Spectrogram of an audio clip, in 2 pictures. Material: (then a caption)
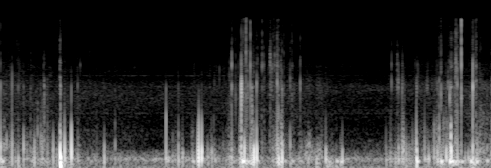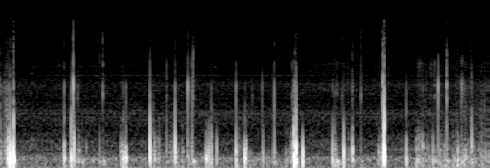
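Waxed fabric. Long pink nails grip, crinkle and scratch a colorful patchwork beeswax fabric food wrap bunched over a microphone. Dense, sharp crackles and scratchy rustles, with a low-mid body, pop out over a soft, steady hiss. Each snap dies away almost at once.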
